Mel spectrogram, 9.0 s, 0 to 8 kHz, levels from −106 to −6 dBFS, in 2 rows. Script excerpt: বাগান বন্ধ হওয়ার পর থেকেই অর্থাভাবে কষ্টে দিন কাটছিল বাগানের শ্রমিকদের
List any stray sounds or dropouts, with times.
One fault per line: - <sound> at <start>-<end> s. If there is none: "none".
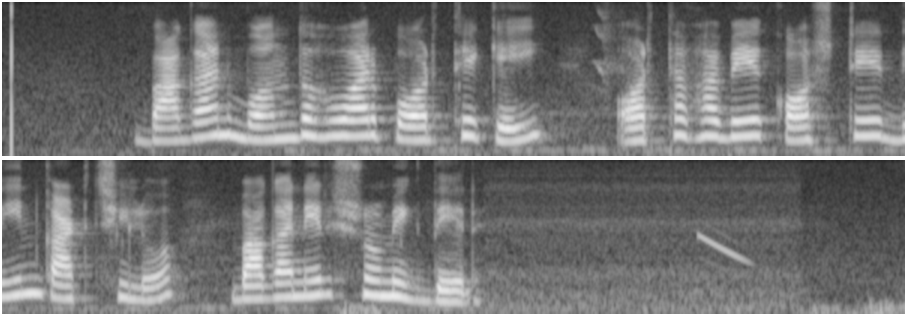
- chirp at 8.0-8.3 s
